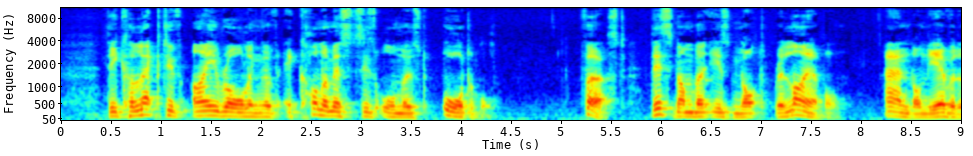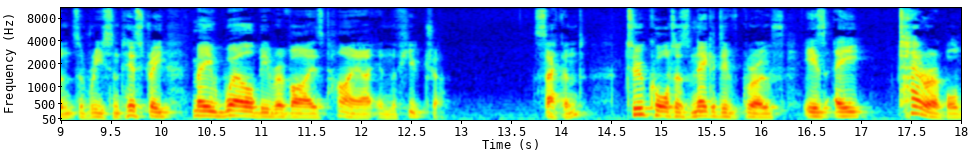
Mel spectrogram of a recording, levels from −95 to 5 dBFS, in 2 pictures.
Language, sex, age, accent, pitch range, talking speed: English, male, 40-59, British, 100-135 Hz, 120 wpm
